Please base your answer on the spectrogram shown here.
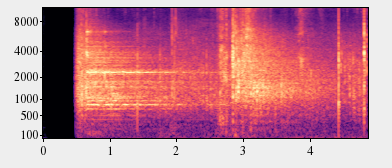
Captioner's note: pucks clattering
